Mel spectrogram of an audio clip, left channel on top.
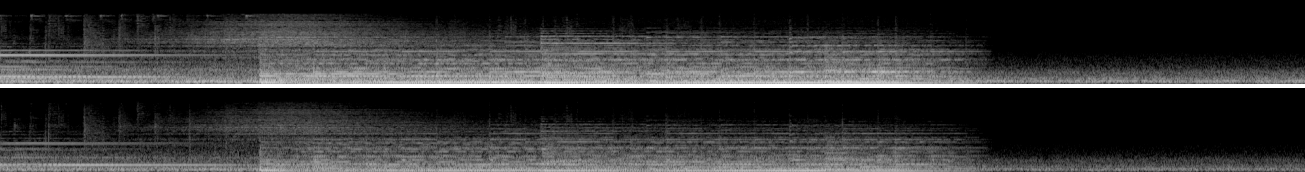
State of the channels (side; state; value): right; quieter; 6.4 dB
